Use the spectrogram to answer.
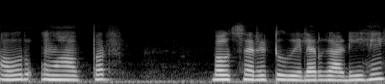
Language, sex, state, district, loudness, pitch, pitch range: Hindi, female, Punjab, Kapurthala, -15 LUFS, 210 Hz, 190-220 Hz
